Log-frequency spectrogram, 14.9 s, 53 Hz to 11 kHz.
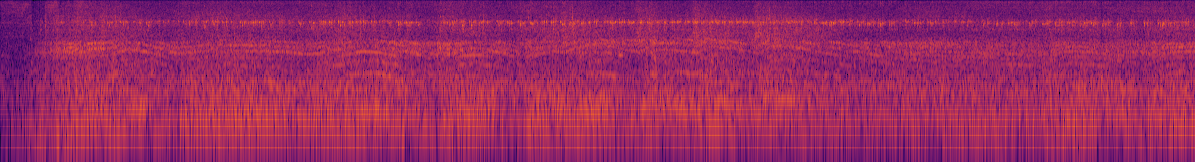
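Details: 2006 Ford Taurus with a just-swapped salvage-yard engine: uneven, lumpy idle wavering and stumbling, dead cylinders from fuel injectors stuck closed, rear cylinders one and two won't free up; smoke from penetrating oil.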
